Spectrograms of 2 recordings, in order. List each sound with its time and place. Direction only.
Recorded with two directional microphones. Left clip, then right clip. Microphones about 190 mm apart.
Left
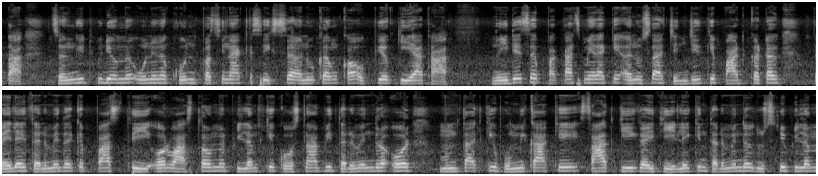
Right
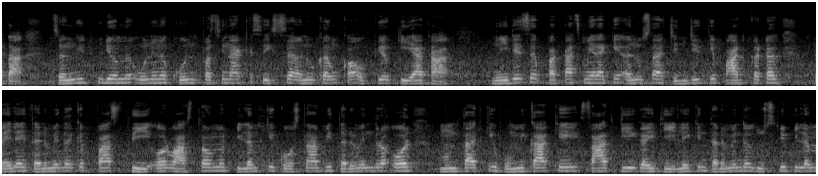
0.0 s speech: 45° left (ahead or behind)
